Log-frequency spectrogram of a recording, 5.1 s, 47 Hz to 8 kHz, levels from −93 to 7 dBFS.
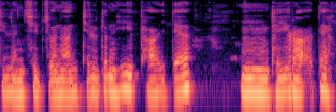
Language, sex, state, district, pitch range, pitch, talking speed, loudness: Mizo, male, Mizoram, Aizawl, 110-125 Hz, 110 Hz, 140 wpm, -18 LUFS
